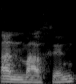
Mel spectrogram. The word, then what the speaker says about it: anmachen: So anmachen, to turn on, is from an and machen. Is anmachen a separable verb? Can it split? Yes, it is. Why? Because the stress is on the and part.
